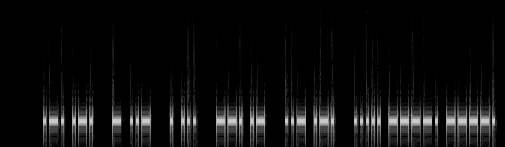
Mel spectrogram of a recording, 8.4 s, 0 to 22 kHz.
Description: Morse code, heard as a keyed tone, about 25 wpm, 600 Hz. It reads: RR TU ES GA UR 599
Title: SOTA QSO Practice 25wpm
